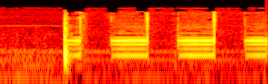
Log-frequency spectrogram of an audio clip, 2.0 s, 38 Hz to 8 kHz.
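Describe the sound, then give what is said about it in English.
A sharp click, then a repeating on-off telephone reorder tone from a Kellogg step-by-step switch after dialing 682 and then 9: steady buzzy tone bursts of about a third of a second, evenly spaced, fairly loud over line hiss, no talking. “That is a step reorder is what that's known as.”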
